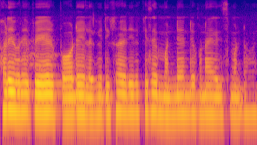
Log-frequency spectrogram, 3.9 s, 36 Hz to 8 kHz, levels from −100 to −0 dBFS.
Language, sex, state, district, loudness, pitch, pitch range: Hindi, male, Madhya Pradesh, Umaria, -18 LUFS, 115 Hz, 110-120 Hz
